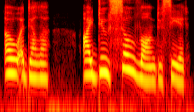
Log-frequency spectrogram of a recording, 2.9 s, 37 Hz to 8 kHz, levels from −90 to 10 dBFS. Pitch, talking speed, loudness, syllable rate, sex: 205 Hz, 185 wpm, -19 LUFS, 4.8 syllables/s, female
